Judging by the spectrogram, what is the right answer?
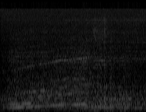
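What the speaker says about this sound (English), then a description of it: "Listen to that frickin' overrun." A car in the Assetto Corsa Evo racing game revs and then lifts off, its engine note sweeping up before the exhaust gives crackling overrun pops; close, fairly loud, with no talk.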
